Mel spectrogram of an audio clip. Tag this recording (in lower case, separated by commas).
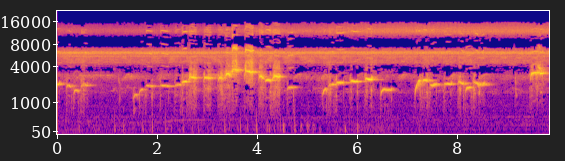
bird chirping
